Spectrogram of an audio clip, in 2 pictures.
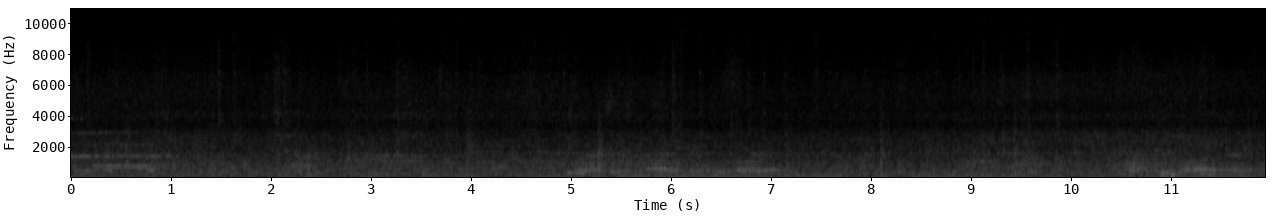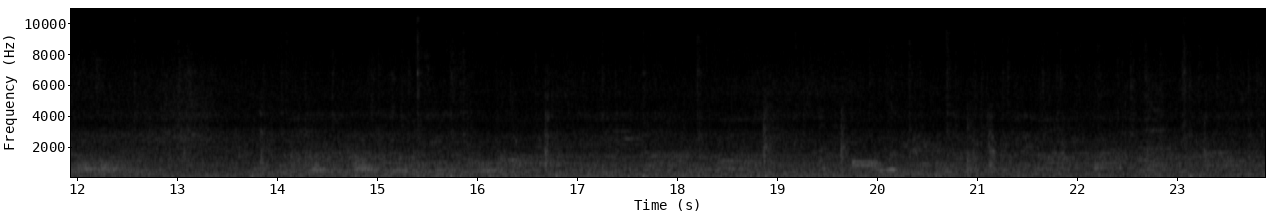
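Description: A horse canters on grass, its hooves thudding.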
